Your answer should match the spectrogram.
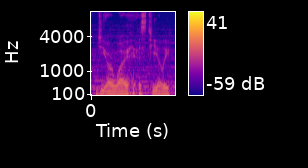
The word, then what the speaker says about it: Grystle: Grystle. I was totally going to spell it G-A-Y-N-G. Oh, nice. Gris, like grease.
